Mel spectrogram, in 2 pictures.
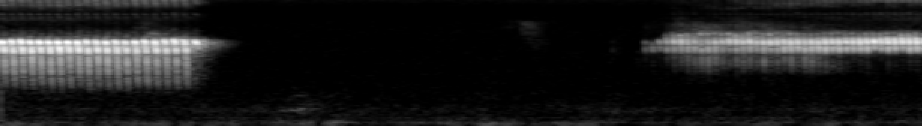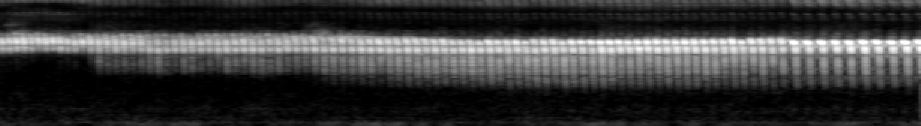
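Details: Bulbul song: a loud, fast buzzy trill held steady, a pause of about two seconds, then the rapid churring trill resumes and runs on to the end.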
